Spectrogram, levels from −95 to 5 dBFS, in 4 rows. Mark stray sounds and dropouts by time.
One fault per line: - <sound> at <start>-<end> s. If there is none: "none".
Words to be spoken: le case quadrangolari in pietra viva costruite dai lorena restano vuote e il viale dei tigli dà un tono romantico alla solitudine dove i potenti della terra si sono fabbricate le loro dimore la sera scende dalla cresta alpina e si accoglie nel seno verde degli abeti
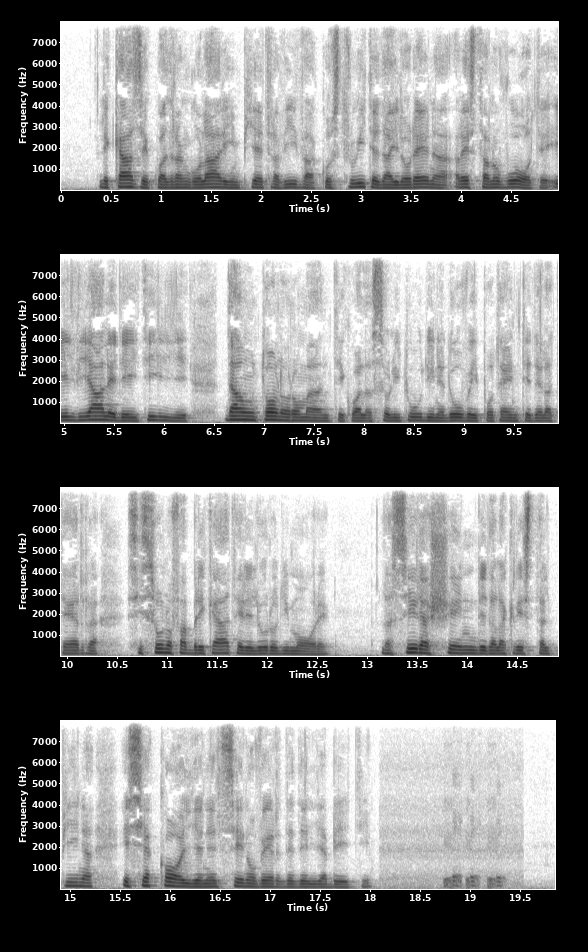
- laugh at 18.7-19.4 s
